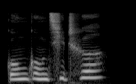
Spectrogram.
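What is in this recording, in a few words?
"gong1 gong4 qi4 che1", Chinese; HSK; HSK2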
